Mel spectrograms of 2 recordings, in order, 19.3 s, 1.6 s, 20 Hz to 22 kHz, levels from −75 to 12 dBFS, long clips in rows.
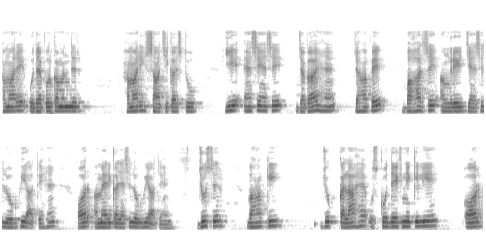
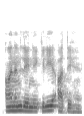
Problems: background sounds at intervals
